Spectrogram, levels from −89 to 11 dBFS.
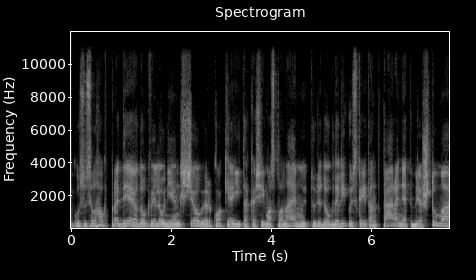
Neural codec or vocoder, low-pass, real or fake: none; 10.8 kHz; real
